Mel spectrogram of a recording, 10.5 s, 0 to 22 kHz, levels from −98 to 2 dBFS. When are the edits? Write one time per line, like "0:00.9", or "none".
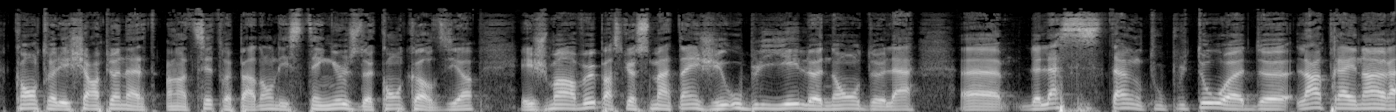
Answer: none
